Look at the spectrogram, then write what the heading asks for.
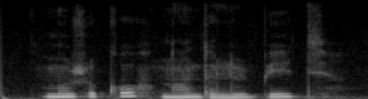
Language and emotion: Russian, sad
